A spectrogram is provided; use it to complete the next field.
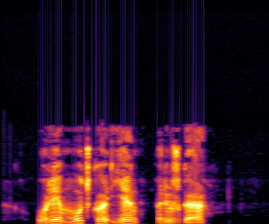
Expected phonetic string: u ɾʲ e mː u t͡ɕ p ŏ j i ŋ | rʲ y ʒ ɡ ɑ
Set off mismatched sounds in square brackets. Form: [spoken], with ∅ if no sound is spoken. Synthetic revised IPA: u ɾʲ e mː u t͡ɕ [k] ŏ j [e] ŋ | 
